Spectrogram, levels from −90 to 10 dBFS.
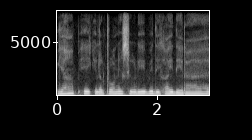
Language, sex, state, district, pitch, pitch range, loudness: Hindi, female, Jharkhand, Ranchi, 180 Hz, 170-190 Hz, -13 LUFS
